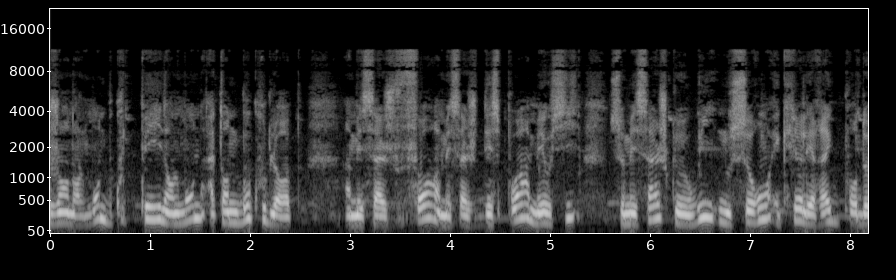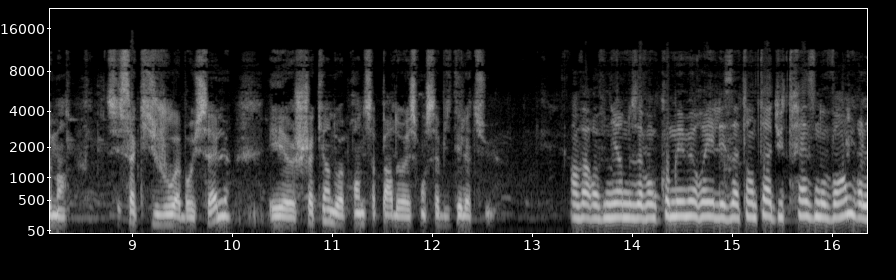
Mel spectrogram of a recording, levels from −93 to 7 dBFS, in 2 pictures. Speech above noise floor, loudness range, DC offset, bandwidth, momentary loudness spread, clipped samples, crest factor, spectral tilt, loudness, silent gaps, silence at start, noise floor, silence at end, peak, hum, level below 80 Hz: 40 dB; 2 LU; under 0.1%; 11.5 kHz; 8 LU; under 0.1%; 12 dB; -4.5 dB/octave; -23 LUFS; none; 0 s; -62 dBFS; 0 s; -10 dBFS; none; -70 dBFS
